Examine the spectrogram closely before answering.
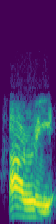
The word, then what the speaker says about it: Ari: Ari. It's like Harry without an H.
